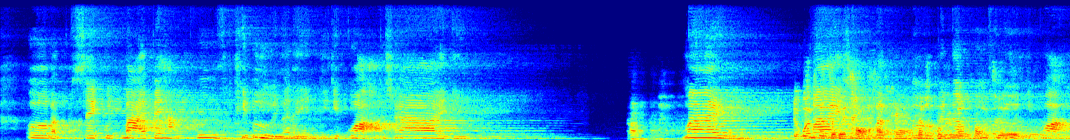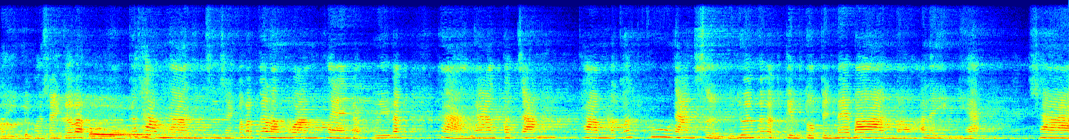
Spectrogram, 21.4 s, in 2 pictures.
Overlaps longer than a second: present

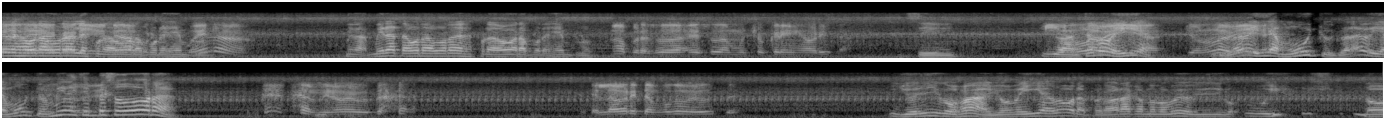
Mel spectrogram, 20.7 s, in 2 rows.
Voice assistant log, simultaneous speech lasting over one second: present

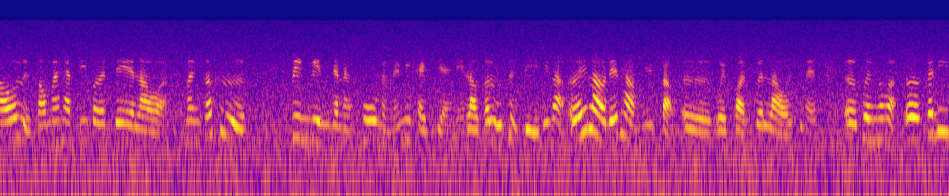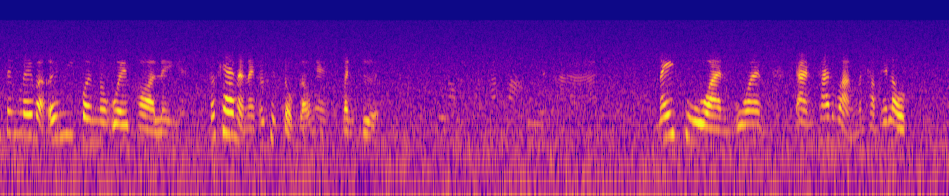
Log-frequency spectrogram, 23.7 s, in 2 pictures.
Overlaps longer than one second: none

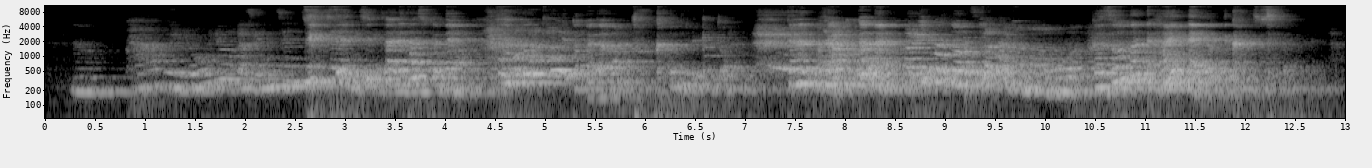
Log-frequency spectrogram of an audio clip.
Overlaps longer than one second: present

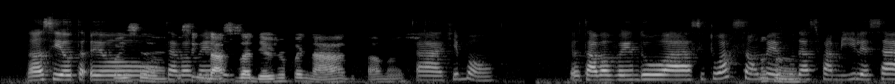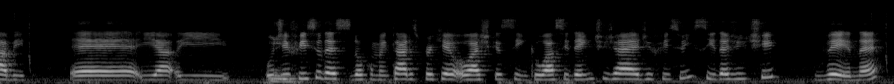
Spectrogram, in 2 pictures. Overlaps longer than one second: present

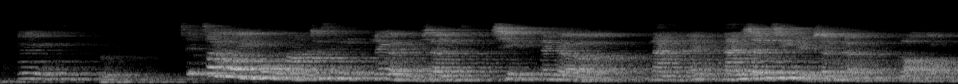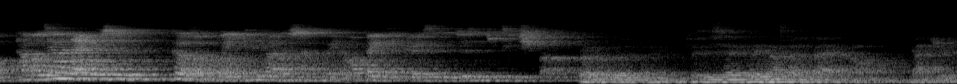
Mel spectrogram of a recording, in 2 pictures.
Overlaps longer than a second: none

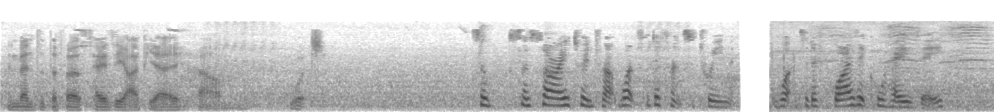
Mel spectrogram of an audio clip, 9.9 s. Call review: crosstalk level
none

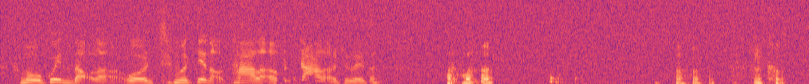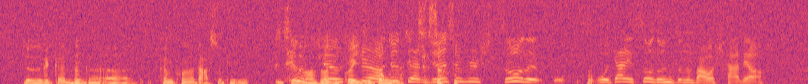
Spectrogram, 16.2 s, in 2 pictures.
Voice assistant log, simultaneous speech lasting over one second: present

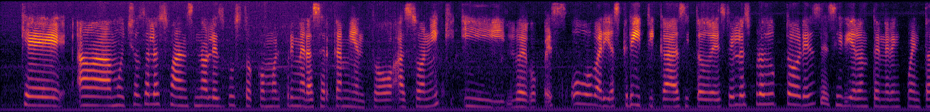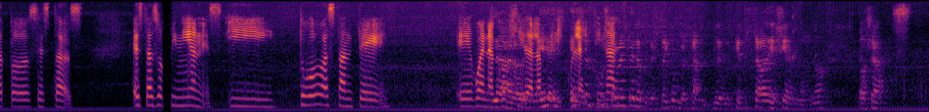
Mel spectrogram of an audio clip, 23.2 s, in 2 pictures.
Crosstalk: present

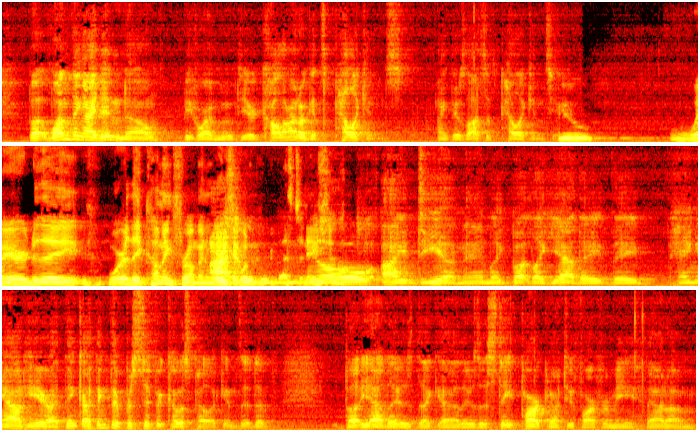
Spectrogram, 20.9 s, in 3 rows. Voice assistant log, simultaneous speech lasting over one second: present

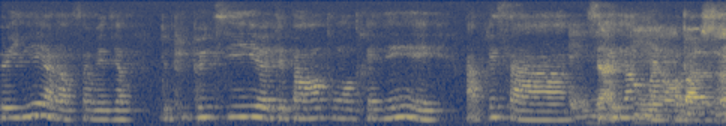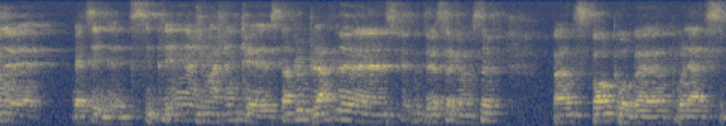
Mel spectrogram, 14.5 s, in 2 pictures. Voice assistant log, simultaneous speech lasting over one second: present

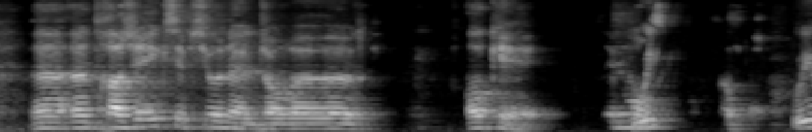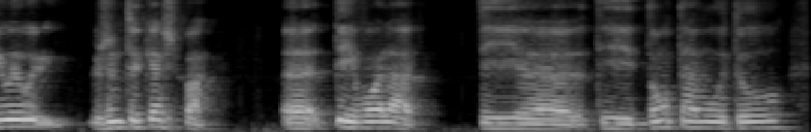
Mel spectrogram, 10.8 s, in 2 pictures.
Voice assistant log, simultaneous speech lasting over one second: none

